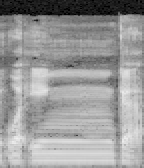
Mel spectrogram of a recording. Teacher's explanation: Nun mati bertemu kaf, suaranya disamarkan ke kaf, ya, terdengar bunyi wa in ka, langsung kepada makhraj huruf ka, yang dimana kaf makhrajnya pangkal lidah kita, di pangkal lidah.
